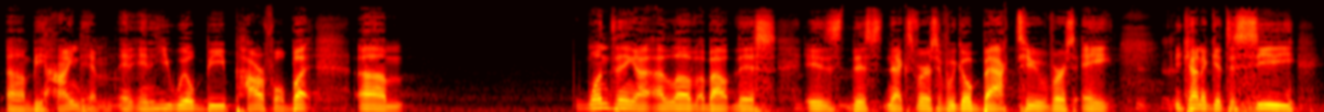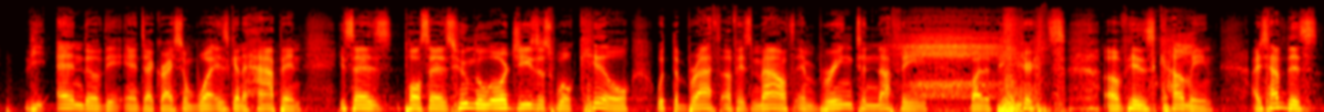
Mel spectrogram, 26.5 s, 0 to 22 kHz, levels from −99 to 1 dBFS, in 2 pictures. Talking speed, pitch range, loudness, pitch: 170 wpm, 120-140 Hz, -33 LUFS, 130 Hz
